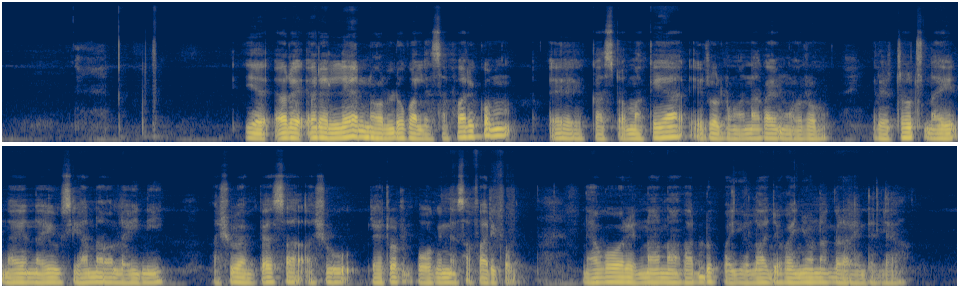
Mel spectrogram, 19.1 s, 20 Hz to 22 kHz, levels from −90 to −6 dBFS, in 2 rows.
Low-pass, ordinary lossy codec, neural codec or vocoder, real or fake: 19.8 kHz; none; vocoder, 44.1 kHz, 128 mel bands, Pupu-Vocoder; fake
